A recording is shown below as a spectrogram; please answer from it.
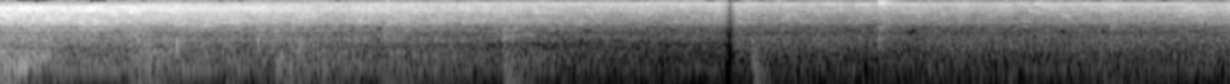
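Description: Bacon frying in bacon grease in a cast-iron skillet, a faint steady sizzle. A louder hiss at the start fades away over the first three seconds or so.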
